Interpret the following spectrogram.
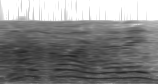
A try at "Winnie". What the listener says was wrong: that's Winnie, not Minnie. Your pronunciation is not clear.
